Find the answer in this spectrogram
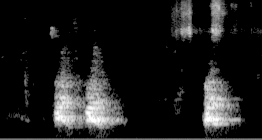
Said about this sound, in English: Wow, somebody's dog completely has an issue with that.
